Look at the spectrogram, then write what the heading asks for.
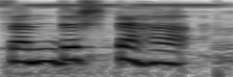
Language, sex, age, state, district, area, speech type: Sanskrit, female, 18-30, Kerala, Thrissur, urban, read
